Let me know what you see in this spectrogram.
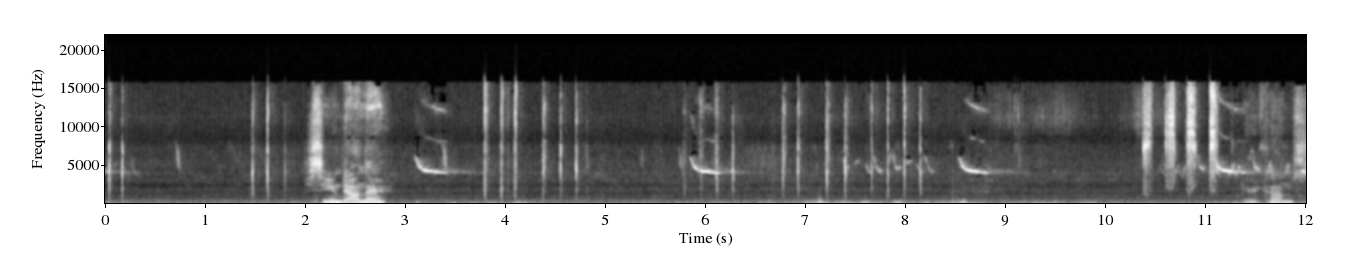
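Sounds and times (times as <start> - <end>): sharp high ticks: 0.0 - 0.3, 1.4 - 1.9, 3.8 - 4.9, 5.8 - 8.3.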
